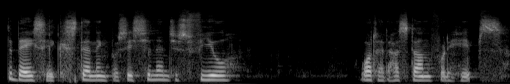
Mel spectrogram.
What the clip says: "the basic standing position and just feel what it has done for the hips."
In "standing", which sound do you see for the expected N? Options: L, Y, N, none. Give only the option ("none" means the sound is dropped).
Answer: N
